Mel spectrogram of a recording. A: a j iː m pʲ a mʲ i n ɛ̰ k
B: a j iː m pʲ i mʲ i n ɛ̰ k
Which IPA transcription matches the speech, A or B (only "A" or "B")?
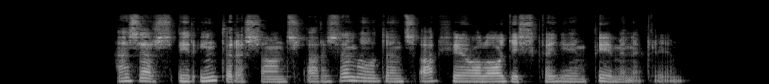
B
